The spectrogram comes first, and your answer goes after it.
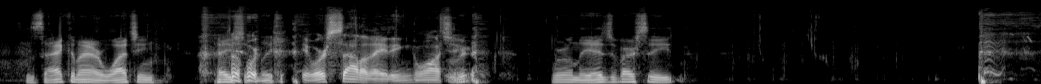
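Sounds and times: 
speech: 0.2 - 6.9
people chewing a biscuit from Spain: 1.1 - 10.3
laughter: 2.0 - 4.9, 9.8 - 10.3.

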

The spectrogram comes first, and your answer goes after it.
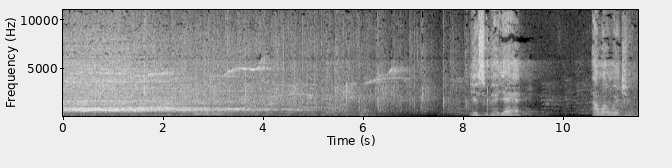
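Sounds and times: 
large crowd roaring and cheering: 0.0 - 6.2
audience clapping: 0.0 - 8.8
speech: 8.3 - 9.2, 10.6 - 11.5.

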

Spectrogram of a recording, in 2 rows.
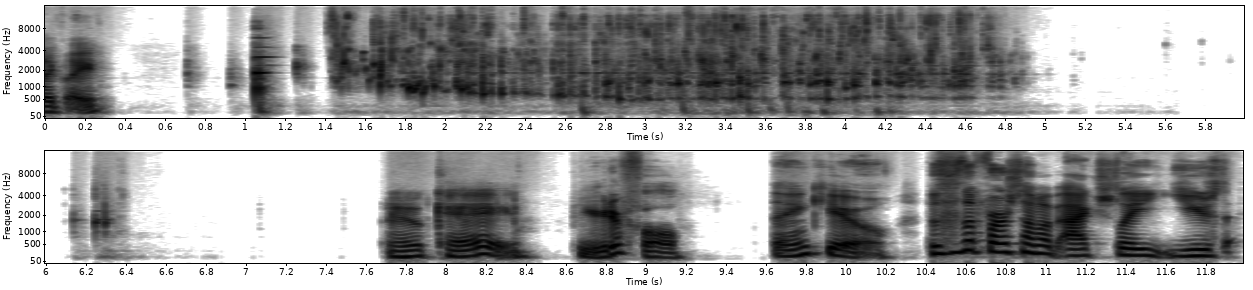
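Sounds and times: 
speech: 0.0 - 0.4, 7.8 - 11.9
glass clink: 1.1 - 1.3
cocktail pouring into a glass: 1.2 - 5.0.

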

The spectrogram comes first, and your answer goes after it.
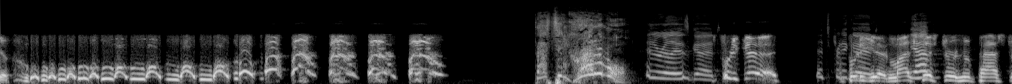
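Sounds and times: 
man imitating monkey calls: 0.0 - 3.0
speech: 0.0 - 4.3, 5.4 - 10.1.

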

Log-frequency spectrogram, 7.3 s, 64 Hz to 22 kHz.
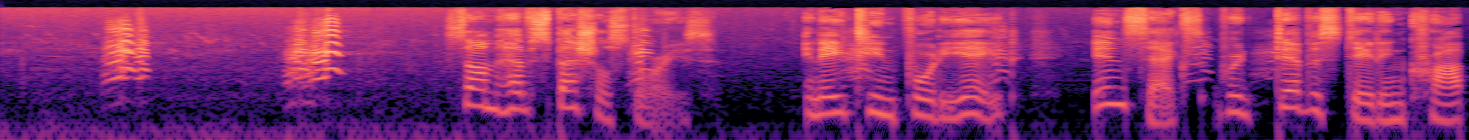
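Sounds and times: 
faint noise: 0.0 - 7.3
nene Hawaiian goose honking: 0.5 - 0.8, 1.4 - 1.8, 3.1 - 3.4, 4.1 - 5.1, 5.8 - 6.5
speech: 2.3 - 7.3.

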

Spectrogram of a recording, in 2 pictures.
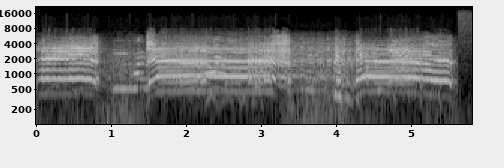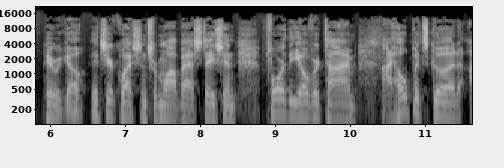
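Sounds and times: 
goats screaming with long strained bleats: 0.0 - 5.7
speech: 5.9 - 11.6.

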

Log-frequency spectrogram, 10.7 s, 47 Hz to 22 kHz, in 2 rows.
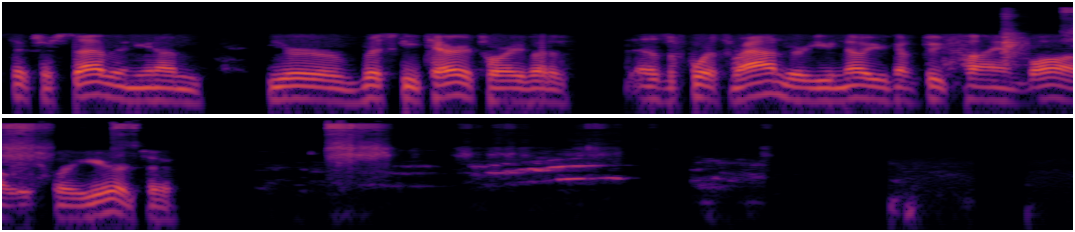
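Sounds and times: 
speech: 0.0 - 6.4, 7.0 - 7.2
cat meowing: 7.2 - 9.2.

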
